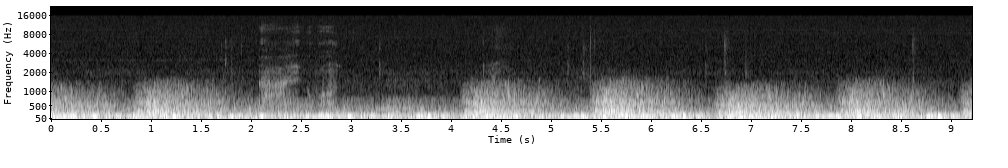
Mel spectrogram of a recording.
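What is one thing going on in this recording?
Water swishes in regular strokes as a swimmer paddles.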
